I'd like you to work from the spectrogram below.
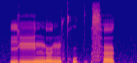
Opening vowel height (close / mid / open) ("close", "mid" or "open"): close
